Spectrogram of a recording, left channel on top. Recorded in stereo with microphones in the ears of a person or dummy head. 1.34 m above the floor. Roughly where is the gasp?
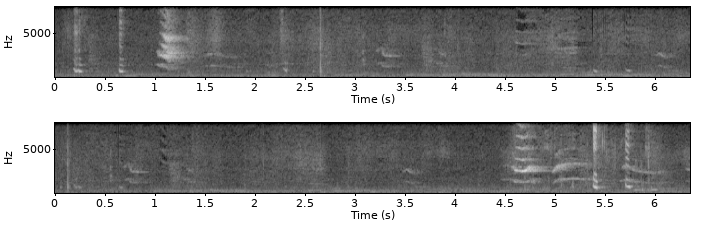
I don't hear a gasp.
